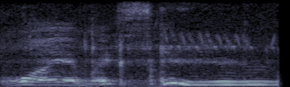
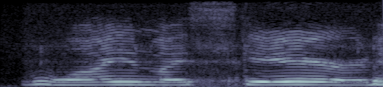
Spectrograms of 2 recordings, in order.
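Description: First: Said in the usual way. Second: Nervous excitement. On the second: Real, not acted.

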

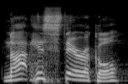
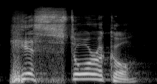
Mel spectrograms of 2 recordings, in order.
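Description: First: "hysterical" with STER in the middle; contrasting word. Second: "historical" drawn out, with STOR in the middle; slow, higher "historical", leaning on STOR; corrected word. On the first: Preacher ruling out the expected word, saying "hysterical" distinctly. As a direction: say "hysterical" clearly, with an "air" sound after the st. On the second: Preacher correcting the expected word, stressing "historical" slowly. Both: Shown as a demonstration.

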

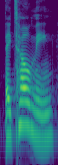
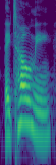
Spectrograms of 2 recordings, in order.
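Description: The two takes are said the same way.

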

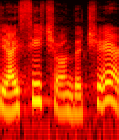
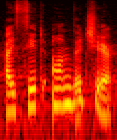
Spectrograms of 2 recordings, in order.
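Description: First: "sit" turned into "city" before "on"; wrong extra final vowel. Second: "sit" stopped on the t before "on"; correct consonant ending. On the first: Teacher shows students the mistake, extra vowel on "sit". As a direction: add an ee sound after the t of "sit". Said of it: "Porque se eu falar sit". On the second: Teacher models the right sentence, clean final t on "sit". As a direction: say "sit" with no vowel after the t. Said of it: "você tem que falar sit". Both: Shown as a demonstration.

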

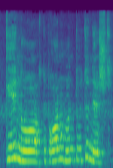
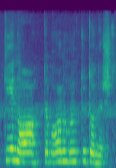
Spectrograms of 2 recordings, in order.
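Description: First: Saxon accent, lips puckered. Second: Saxon accent. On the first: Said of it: "keep your lips puckered for the entire sentence". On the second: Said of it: "Sächsisch". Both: Shown as a demonstration.

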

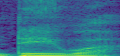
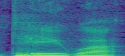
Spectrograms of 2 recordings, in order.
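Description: First: "เทวะ" begun with a voiced d, like dewa; Pali-style d sound. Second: "เทวะ" begun with an aspirated t, like thewa; Thai-style th sound. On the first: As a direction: say "เทวะ" with d as in English "day". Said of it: "มันจะออกเสียงเป็นตัวเด็ก". (ออกเสียง "เทวะ" ขึ้นต้นด้วยเสียง ด เด็ก เป็น "เดวะ") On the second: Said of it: "ไม่ใช่ทอทหาร". (ออกเสียง "เทวะ" ขึ้นต้นด้วยเสียง ท ทหาร แบบไทย) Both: Shown as a demonstration.

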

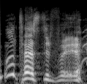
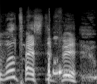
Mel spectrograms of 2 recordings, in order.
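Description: First: Higher, giggling repeat; laughing cop voice. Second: A giggle through the line; laughing cop voice. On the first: Listener repeating the cop joke, laughing. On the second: Listener joking as the Welsh cop, laughing. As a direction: laugh while playing the cop. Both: Pretend.

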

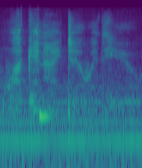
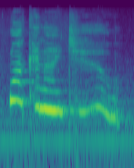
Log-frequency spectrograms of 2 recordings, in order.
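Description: First: Soft whispered pet talk; hushed fond exasperation. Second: High, playful lament; fond exasperation. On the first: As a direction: whisper it lovingly to the puppy. Repeats it softly to the dog. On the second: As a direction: wail it lightly over the puppy. Mock despair over the dog. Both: Real, not acted.

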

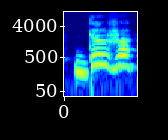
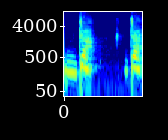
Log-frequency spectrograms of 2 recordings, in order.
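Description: First: "d, ż" split, one after the other; two sounds in turn. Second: "d" blended with ż into one quick dż; short single sound. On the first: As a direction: say "d" then "ż" as separate sounds. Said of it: "one after the other". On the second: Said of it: "very short and one sound". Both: Shown as a demonstration.

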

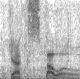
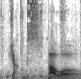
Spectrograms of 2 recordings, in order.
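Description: First: Low, slow gruff pirate. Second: Loud, slow pirate growl. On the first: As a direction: growl it like a pirate. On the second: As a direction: bellow it like a pirate. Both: Shown as a demonstration. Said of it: "in a pirate voice".

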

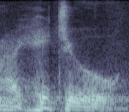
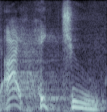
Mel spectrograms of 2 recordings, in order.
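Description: First: Lower, slow, heavy "I hate you"; mock grim declaration; mock hateful. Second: Lightly voiced spiteful declaration; a hint of petty spite; mock hateful. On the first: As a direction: growl it out with contempt. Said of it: "It doesn't mean you go around". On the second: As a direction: say it like a sulky child. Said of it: "you go to your father and you say".

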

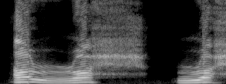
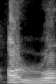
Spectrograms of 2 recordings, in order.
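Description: First: আর রহ ending in thin air from mid-throat; slow আর রহ, long pharyngeal h; correct airy ha. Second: আর রহ with a short plain h; আর রহ cut short, loose h; mistaken soft ha. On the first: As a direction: hold a pressed, breathy ح at the end of আর রহ. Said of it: "হবে". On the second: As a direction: show wrong আর রহ, no squeezed air. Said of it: "আর রহ হবে না". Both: Shown as a demonstration.

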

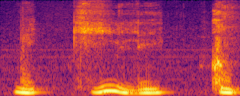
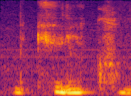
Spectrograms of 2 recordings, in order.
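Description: First: Slow, "con" hit hard after a gap; emphatic exasperation. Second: Muttered aside in exasperation; exasperated. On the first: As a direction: space out each word up to "con". Exasperated insult, repeated more emphatically. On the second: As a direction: grumble it to yourself. Exasperated insult, first take. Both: A narrator's reading.

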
